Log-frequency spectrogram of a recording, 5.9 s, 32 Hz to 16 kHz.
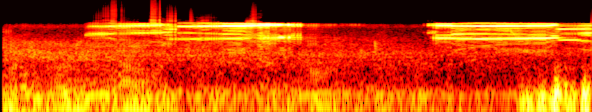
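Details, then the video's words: Bald eagle mother on the Hays nest with three eaglets, April 27, 2022, around 11:55 am, warning off a red-tailed hawk flying too close: two bursts of high, thin, chittering calls over a steady low rumble of wind. "Bald Eagles Mom warns off the Nest a Red-Tailed Hawk"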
